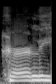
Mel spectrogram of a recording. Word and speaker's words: curly: Esta u ignorada totalmente. Curly. Se van del sonido de la K a la R.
